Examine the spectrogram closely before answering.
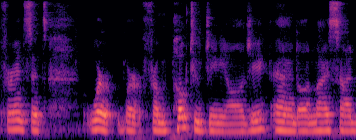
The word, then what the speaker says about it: Pouttu: And he said, no, it's not Poulton, it's Pouttu. And of course he's speaking to an English person, and the English person, Pouttu, it's a very strange sounding name. And see, when I'm pronouncing it with an explosive P, Pouttu, it's not even that way. There is no B in the Finnish alphabet. And so Pouttu comes out more like Botu.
